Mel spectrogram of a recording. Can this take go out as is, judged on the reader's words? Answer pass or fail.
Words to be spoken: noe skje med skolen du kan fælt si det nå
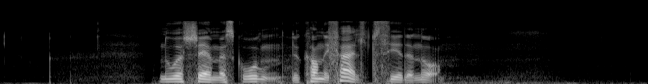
pass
